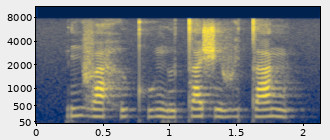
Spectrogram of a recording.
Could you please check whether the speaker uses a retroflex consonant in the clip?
no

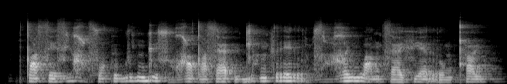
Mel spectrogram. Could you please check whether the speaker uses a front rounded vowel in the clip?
yes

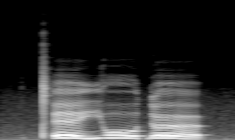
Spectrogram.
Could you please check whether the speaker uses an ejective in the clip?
yes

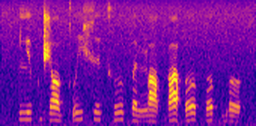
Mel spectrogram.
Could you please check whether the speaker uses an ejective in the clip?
yes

